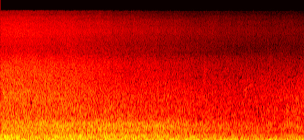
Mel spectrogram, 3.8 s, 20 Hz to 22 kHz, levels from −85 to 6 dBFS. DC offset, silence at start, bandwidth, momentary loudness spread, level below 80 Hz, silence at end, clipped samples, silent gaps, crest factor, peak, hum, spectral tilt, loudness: under 0.1%; 0 s; 16 kHz; 10 LU; -30 dBFS; 0 s; under 0.1%; none; 14 dB; -8 dBFS; none; -5 dB/octave; -26 LUFS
